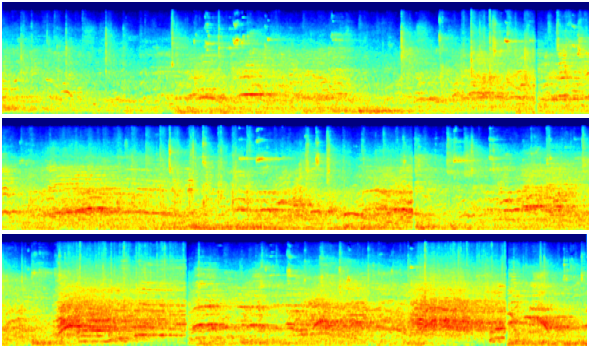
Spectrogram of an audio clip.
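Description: A live basketball game in a large gym: a basketball bouncing on the hardwood court under a steady hubbub of crowd voices. The crowd gets louder about three-quarters of the way through.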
